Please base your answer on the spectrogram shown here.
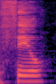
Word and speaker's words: Thiel: Am I pronouncing your name correctly? Thiel. Thiel. Yeah, that's Thiel.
